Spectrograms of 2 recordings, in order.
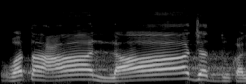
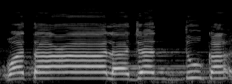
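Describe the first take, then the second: First: The vowel after the 'l' is drawn long. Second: The vowel after the 'l' is cut short. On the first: The speaker calls it right. "लाम खड़ा जबर ला" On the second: The speaker calls it wrong. "पढ़ते हैं व तआला जद्दुका, ये बहुत आम है"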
